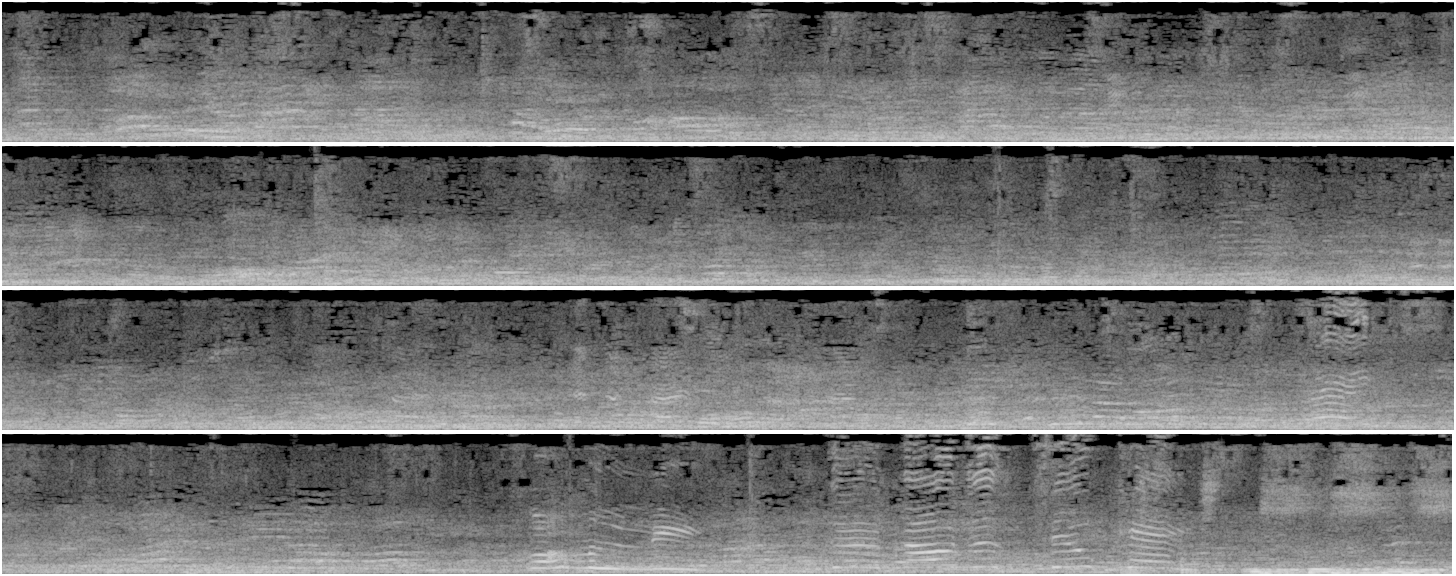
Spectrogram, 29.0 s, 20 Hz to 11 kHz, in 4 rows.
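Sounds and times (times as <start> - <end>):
crowd chatter in large hall: 0.0 - 29.0.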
